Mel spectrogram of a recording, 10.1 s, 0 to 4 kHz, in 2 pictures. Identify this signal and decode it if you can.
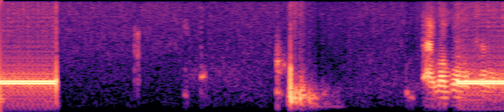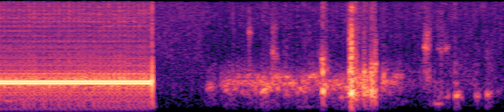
Ringback tone (North America), 440 + 480 Hz, with speech.
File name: out- - - - - .6827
